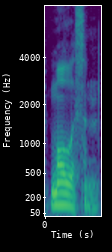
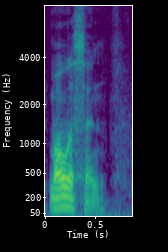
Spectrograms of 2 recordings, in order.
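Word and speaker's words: Molaison: Mollison. – Mollison, the most famous, possibly most studied scientific subject.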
